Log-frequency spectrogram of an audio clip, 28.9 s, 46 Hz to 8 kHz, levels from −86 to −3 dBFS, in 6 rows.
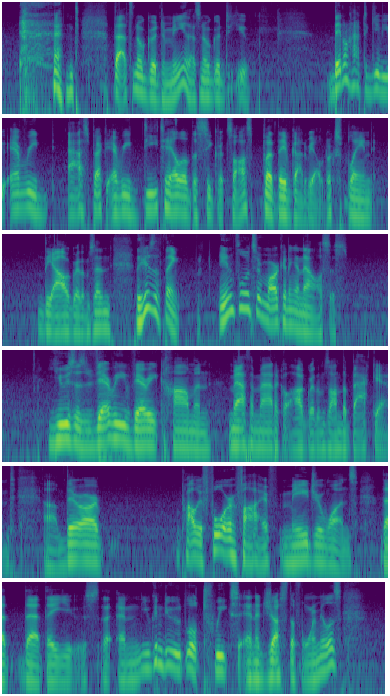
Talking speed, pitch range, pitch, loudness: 155 wpm, 95-125 Hz, 110 Hz, -29 LUFS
